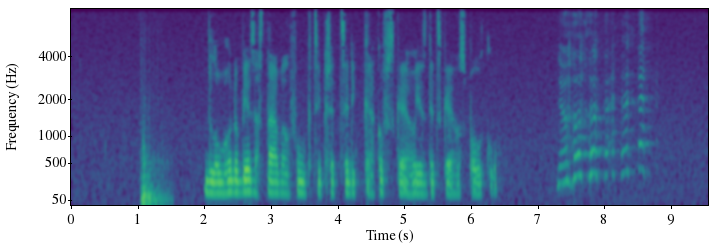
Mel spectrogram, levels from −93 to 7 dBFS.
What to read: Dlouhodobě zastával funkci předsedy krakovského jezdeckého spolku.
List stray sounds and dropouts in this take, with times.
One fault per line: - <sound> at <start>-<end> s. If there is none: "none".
- thud at 1.0-1.5 s
- laugh at 7.3-8.8 s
